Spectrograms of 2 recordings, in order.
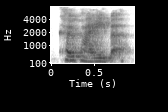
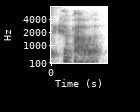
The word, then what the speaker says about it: copaiba: comes from Brazil and the natives there call it they pronounce it copaiba but most of us here pronounce a cappella y'all this one I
